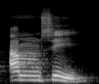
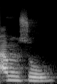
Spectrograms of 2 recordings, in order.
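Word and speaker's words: أمس: di kalimat tersebut ya amsi yang pertama enggak enggak bisa kita baca amsu Enggak bisa kita baca Amsa ya tapi amsi ya kita bahas apa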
